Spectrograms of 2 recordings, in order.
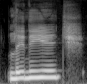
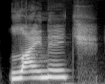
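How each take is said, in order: First: Lineage? said as LIN-ee-ij, short i and three syllables; second try at the name. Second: Lineage? said as LINE-ij, long i as in line; first try at the name. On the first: Streamer correcting herself on the game name: Lineage? as LIN-ee-ij. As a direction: read Lineage? as lin-ee-ij, like the word lineage. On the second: Streamer trying one way to say the game name: Lineage? as LINE-ij. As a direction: read Lineage? with the first syllable rhyming with fine. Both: Shown as a demonstration. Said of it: "I don't know how to say it".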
